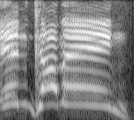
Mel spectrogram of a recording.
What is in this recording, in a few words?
incoming, fgrunt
